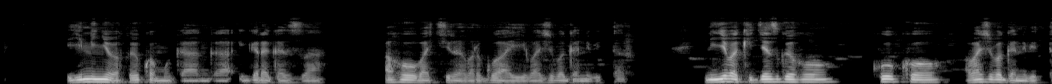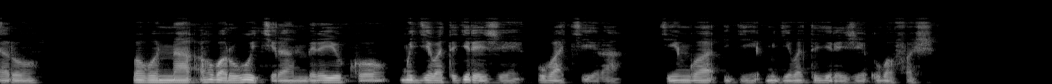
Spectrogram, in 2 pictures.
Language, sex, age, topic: Kinyarwanda, male, 18-24, health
